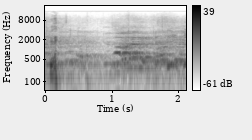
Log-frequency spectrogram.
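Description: Speech in a large hall: a single word with a laugh at the start, then a brief lull and low voices.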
